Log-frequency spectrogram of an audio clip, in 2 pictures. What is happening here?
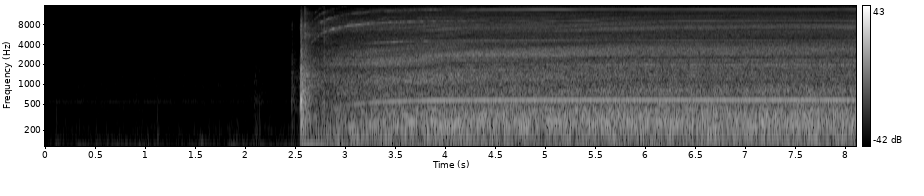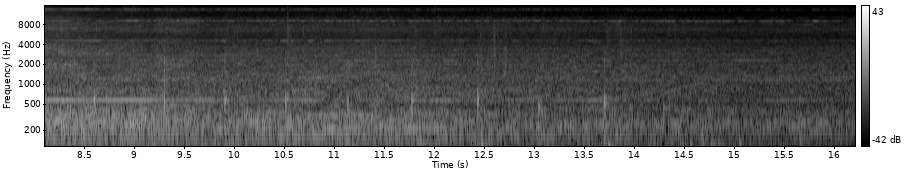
I turned on the vacuum cleaner and walked across the living room while cleaning the floor.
